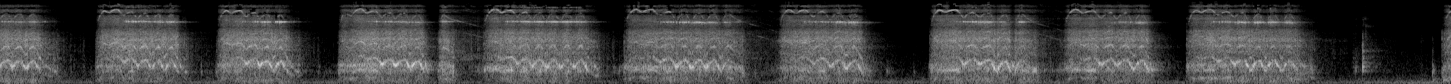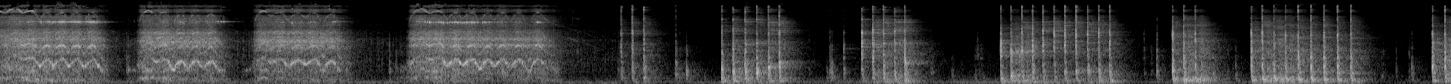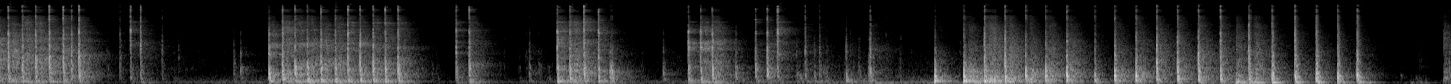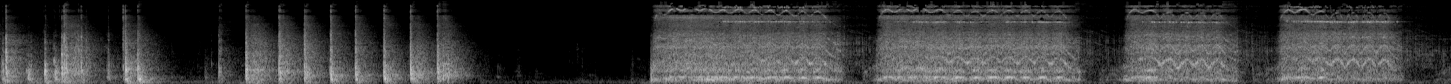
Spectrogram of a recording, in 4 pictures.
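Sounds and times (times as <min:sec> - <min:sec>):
power tool rattling bursts: 0:00.0 - 0:13.4, 0:14.4 - 0:21.0, 0:50.0 - 0:58.0
power tool whining: 0:00.0 - 0:13.4, 0:14.4 - 0:20.7, 0:50.0 - 0:58.0.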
